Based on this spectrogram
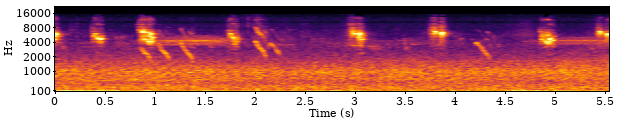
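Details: Eurasian tree sparrows near a nest box where 17-day-old nestlings are being urged to fledge: soft, high chirps with short downward-sliding notes, spaced about a second apart, faint low hum early on.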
